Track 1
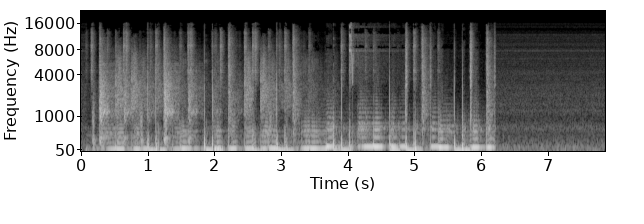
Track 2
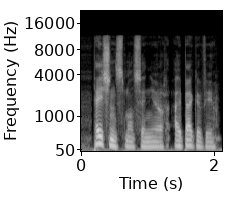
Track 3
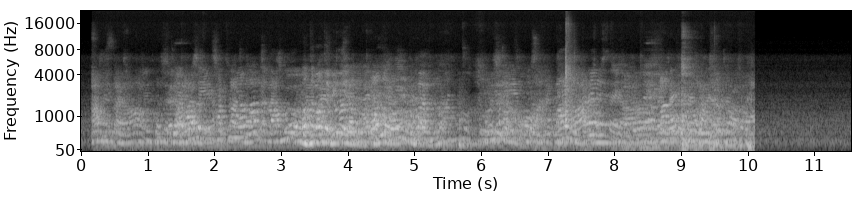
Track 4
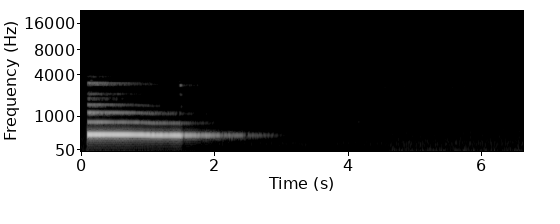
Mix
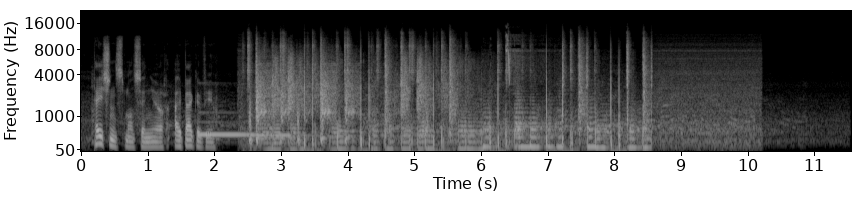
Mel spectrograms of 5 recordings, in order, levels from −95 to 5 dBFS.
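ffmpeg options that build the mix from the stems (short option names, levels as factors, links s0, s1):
-filter_complex "[0:a]acompressor=threshold=0.0794:ratio=6,adelay=2350,volume=0.794[s0];[1:a]alimiter=limit=0.299:level=0:latency=1:release=287,volume=0.355,asplit=2[s1][s2];[2:a]acompressor=threshold=0.0282:ratio=5,volume=0.126,asplit=3[s3][s4][s5];[s3]atrim=end=2.23,asetpts=PTS-STARTPTS,afade=t=out:st=2.226:d=0.004:c=hsin[s6];[s4]atrim=start=2.23:end=4.18,asetpts=PTS-STARTPTS,volume=0[s7];[s5]atrim=start=4.18,asetpts=PTS-STARTPTS,afade=t=in:d=0.004:c=hsin[s8];[s6][s7][s8]concat=n=3:v=0:a=1,asplit=2[s9][s10];[s10]volume=0.251[s11];[3:a]adelay=1650,volume=0.168[s12];[s2]apad=whole_len=509461[s13];[s9][s13]sidechaincompress=threshold=0.00501:ratio=3:attack=16:release=897[s14];[s11]aecho=0:1:783:1[s15];[s0][s1][s14][s12][s15]amix=inputs=5:normalize=0,highpass=240,lowpass=7000"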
